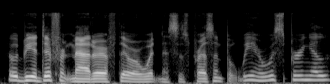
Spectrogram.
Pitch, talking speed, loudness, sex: 155 Hz, 290 wpm, -20 LUFS, male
